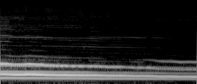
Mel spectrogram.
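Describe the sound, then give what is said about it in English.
A person imitates a wolf howl: one long, steady tone that slowly slides downward in pitch, loud and unbroken, with no other sounds around it. “This portion of the show is brought to you by Howling for Wolves, protecting wolves for future generations. Howl.”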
